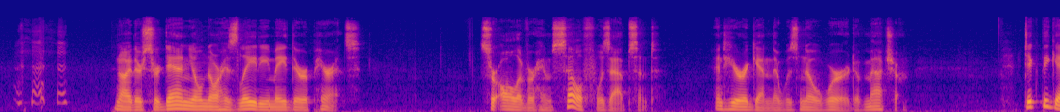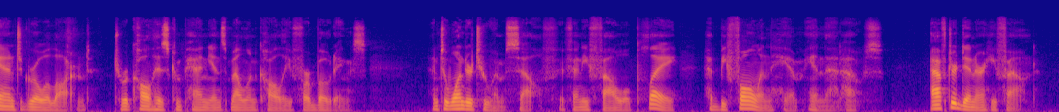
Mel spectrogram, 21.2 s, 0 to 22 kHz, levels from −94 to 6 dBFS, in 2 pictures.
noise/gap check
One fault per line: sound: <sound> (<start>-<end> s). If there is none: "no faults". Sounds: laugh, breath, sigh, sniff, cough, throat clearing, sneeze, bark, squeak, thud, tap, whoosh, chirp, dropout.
sound: laugh (0.1-0.7 s)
